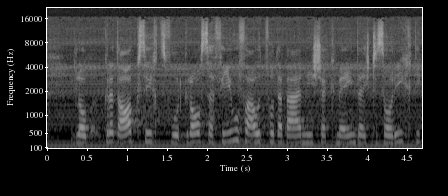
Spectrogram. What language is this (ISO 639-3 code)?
gsw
